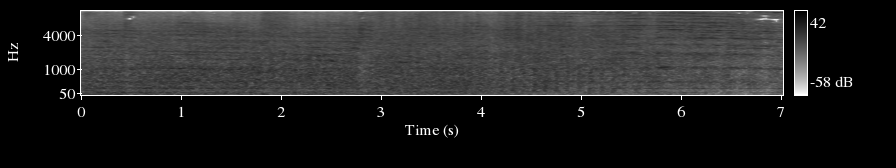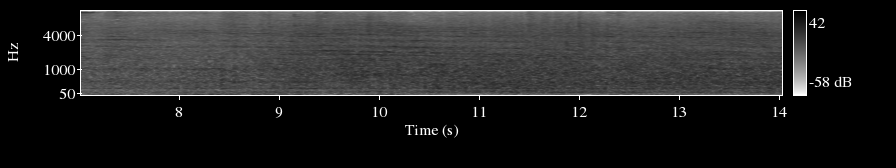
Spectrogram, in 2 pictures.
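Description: Freight train rolling past: steady wheel-on-rail noise with clickety-clack over the rail joints and a faint high wheel squeal. The sound eases off slightly about seven seconds in, then picks back up.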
